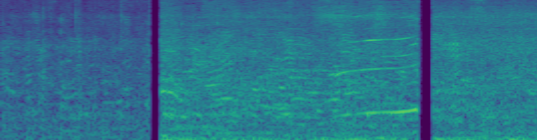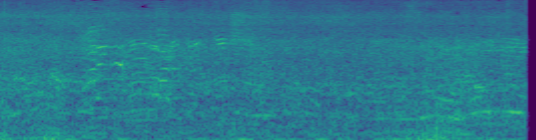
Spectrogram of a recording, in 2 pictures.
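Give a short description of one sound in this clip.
A crowd of people chatters and walks along an outdoor street.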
